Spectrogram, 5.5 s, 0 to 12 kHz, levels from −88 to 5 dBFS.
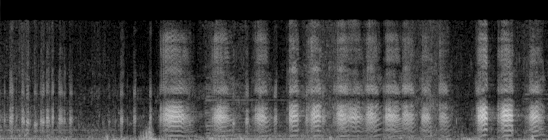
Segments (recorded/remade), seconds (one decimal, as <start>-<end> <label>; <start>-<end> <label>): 0.0-3.3 recorded; 3.3-4.2 remade; 4.2-5.5 recorded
